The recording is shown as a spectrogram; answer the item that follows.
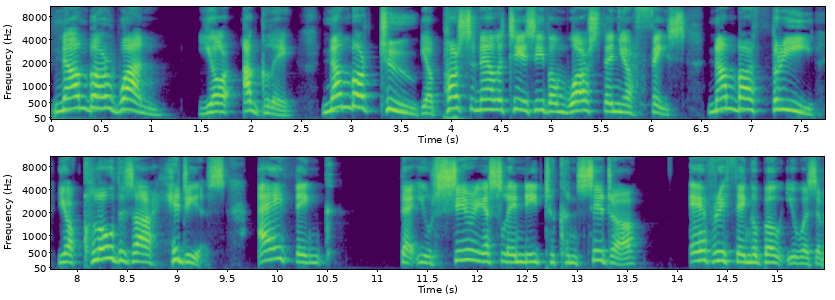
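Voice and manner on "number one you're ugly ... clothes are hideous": high, loud count before each insult; emphatic listed insults. Pretend. Counts out insults to film villain.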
